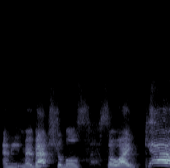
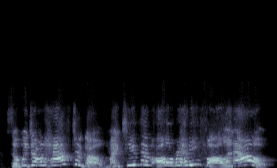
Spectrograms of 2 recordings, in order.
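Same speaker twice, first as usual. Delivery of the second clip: put-on child's voice; 7 semitones higher, 8 dB louder than usual. Teacher voicing Lily.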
